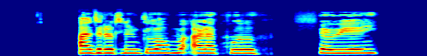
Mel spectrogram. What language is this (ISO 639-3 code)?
pus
